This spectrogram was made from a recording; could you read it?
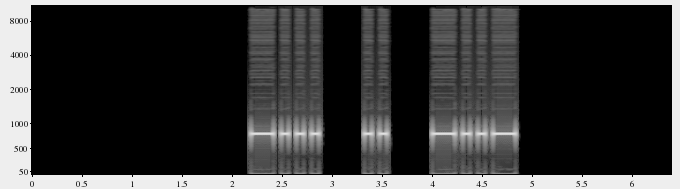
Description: Morse code, heard as a keyed tone, about 16 wpm, 800 Hz. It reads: B I X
